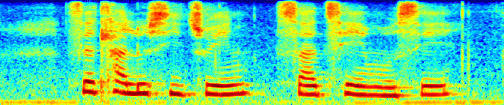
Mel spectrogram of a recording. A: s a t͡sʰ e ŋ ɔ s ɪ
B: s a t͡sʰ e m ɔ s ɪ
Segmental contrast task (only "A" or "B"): A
